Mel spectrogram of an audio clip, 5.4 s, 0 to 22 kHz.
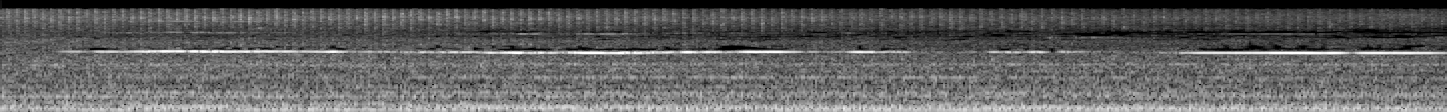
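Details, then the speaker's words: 2011 Chevrolet Aveo driving: a thin, high, steady squeal comes and goes over low engine and road noise; the front brakes need replacing. "okay today we're out here working on a 2011 shivy AO that needs uh front brakes I'll put a clip in of what it sounds"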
